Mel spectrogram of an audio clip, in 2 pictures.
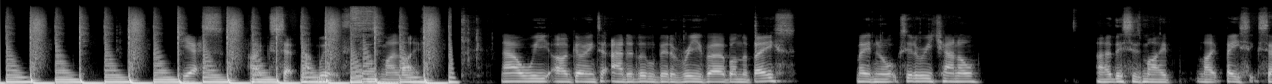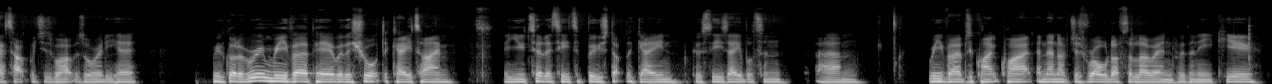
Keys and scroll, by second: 4.5 space, 4.8 super+s, 7.6 Tab, 25.2 shift+Tab.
